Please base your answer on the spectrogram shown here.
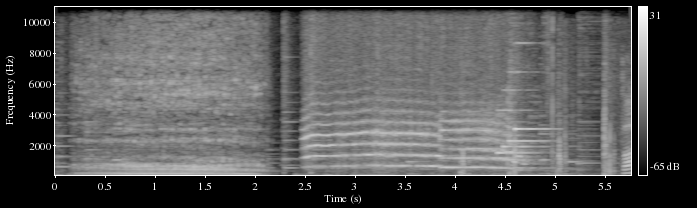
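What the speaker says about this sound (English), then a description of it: "Elephant." An elephant in a 3D animal slide video game lets out a loud, rough blast. A sustained brassy trumpeting tone follows, with scattered game effects after it.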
